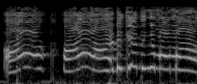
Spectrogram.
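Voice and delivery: high frightened cry of pain, begging him to stop. Acted. Girl being hit cries out to her uncle, high and pained. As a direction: yelp and plead not to be hit.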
